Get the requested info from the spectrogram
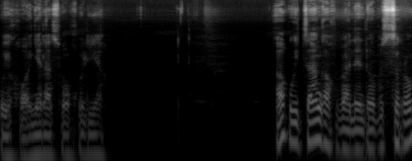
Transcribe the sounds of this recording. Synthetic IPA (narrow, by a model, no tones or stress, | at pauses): wiːxo̞̰ɲelasoxulja | axwiːt͡saːŋɡaxuβane̞ːndoβusiɾo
